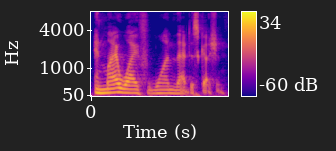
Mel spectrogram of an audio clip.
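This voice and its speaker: Earnest pastor, man in his forties, gravelly voice, podcast guest telling family stories. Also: mid-range voice, steady tone, measured pace. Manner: earnest storyteller, frequent restarts and soft asides. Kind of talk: casual interview chat.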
